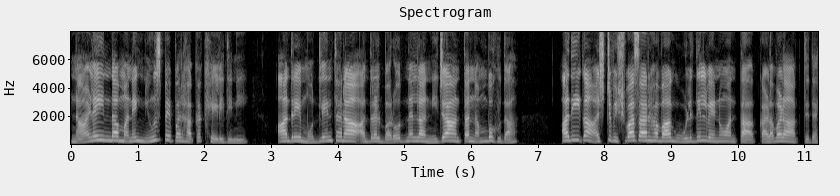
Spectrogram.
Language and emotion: Kannada, fearful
